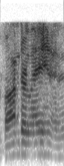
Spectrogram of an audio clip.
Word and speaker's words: Wanderlei: Wanderlei Silva, or Wanderlei, as it's supposed to be pronounced.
